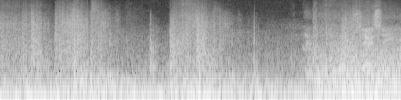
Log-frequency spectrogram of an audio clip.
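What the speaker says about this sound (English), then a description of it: "Fire all weapons!" Heavy cannon fire from spaceships in Battlefleet Gothic Armada, a rolling barrage of loud booming blasts and rumbling impacts that continues without a break, overlaid with dense battle noise.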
